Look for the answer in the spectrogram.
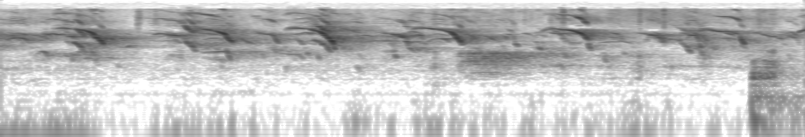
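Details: Baby chickens drinking water give clear, high, downward-sweeping peeps roughly every half second over a softer background chorus, ending with a short low thump.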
